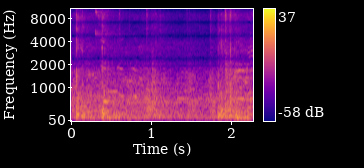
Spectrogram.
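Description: A basketball being dribbled on a gym floor, a few bounces, under the voices of people in the gym.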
